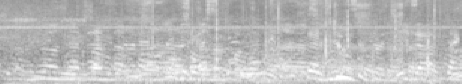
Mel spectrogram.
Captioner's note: voix de la foule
